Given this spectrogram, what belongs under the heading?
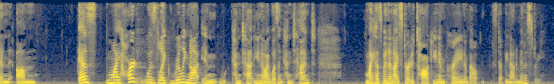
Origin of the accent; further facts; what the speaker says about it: Los Angeles, California, United States; Then he felt called back here to California. We're from Los Angeles area. My in-laws are here. My mother was here.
